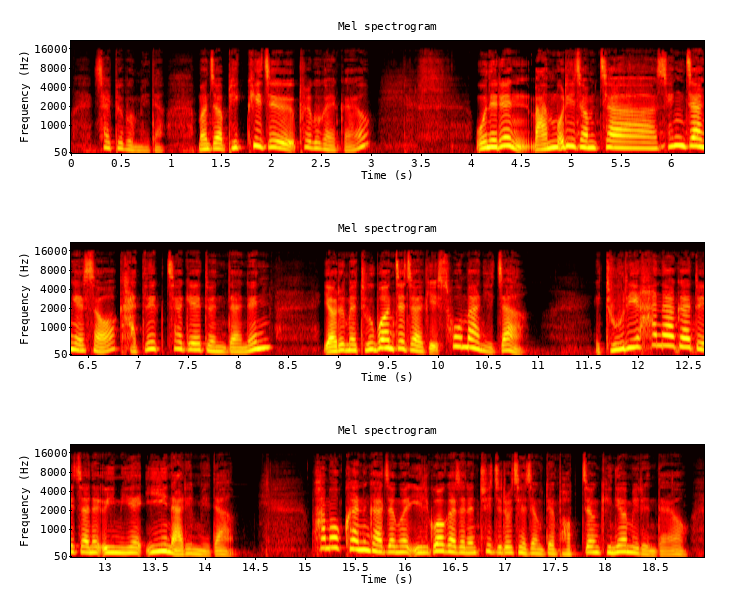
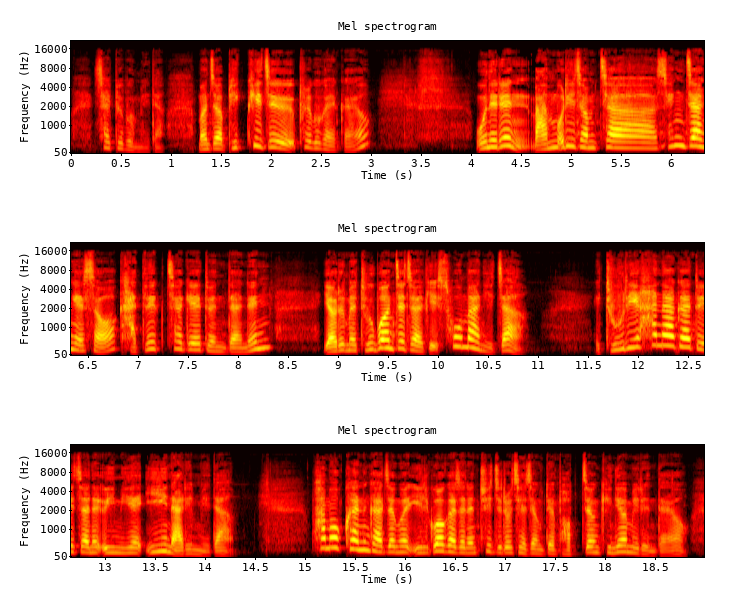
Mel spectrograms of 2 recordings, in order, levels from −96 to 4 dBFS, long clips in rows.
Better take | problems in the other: first | thin; somewhat; fading below 600 Hz

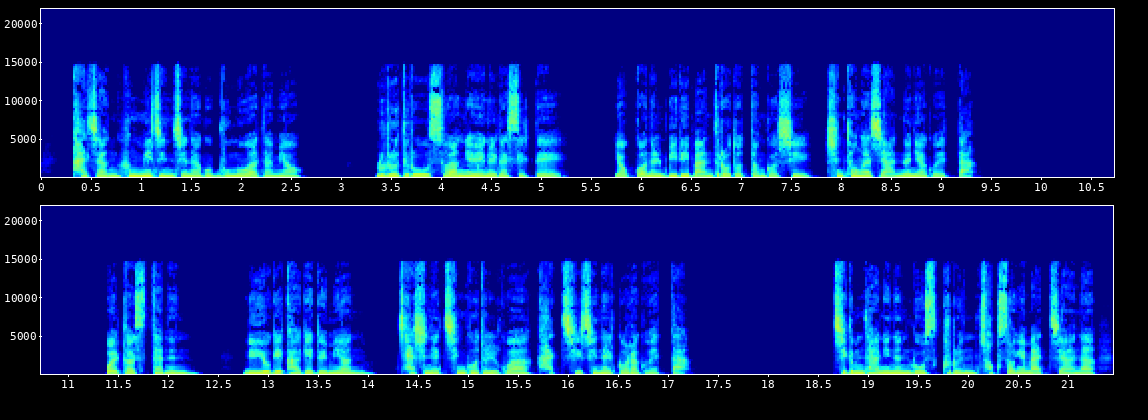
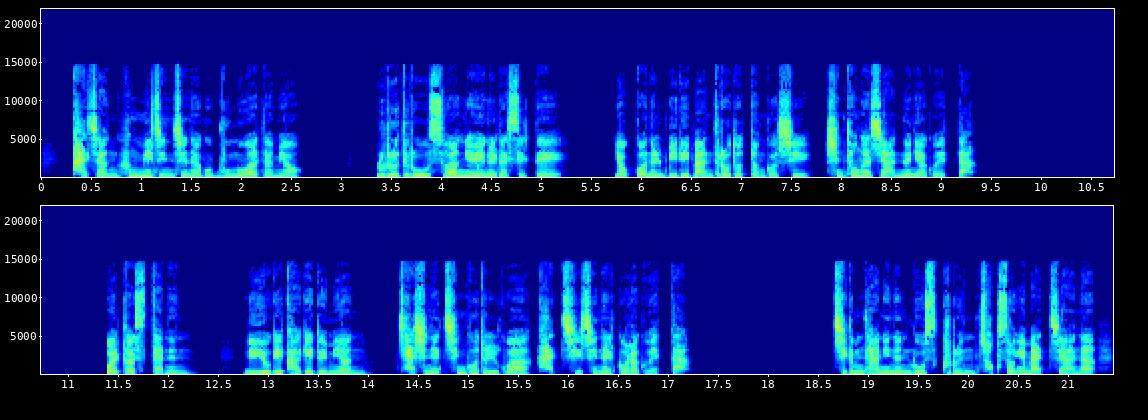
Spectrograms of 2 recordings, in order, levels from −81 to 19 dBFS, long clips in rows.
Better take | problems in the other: first | thin; somewhat; fading below 400 Hz

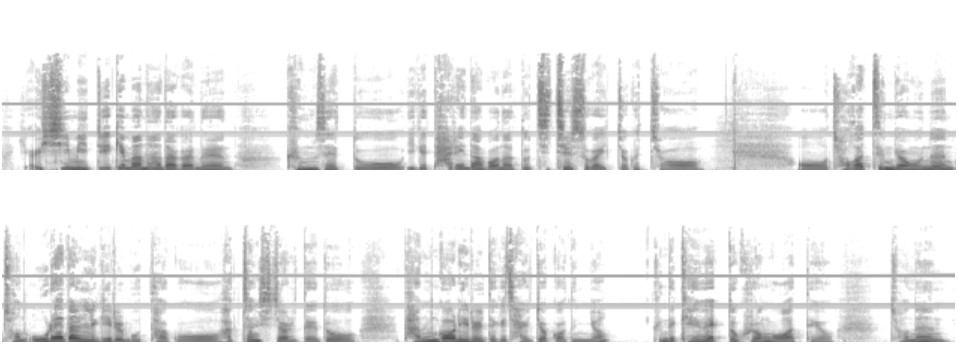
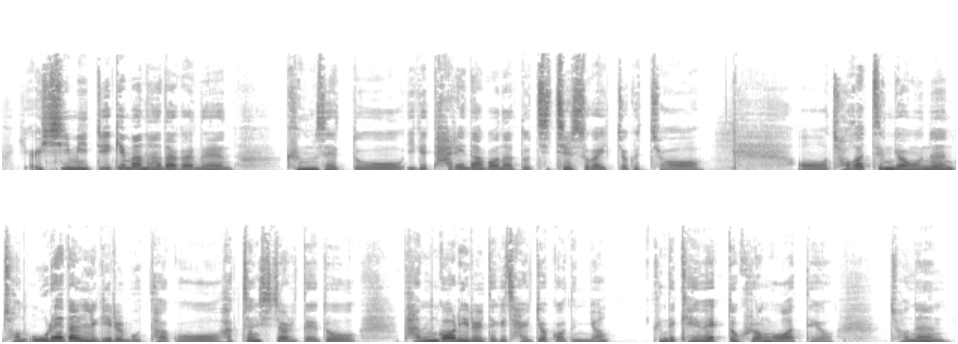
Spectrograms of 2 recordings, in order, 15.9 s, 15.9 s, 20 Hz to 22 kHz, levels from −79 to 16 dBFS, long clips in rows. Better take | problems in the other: second | high-pitched whine; noticeable; throughout; 8.5 kHz, 20 dB below the speech

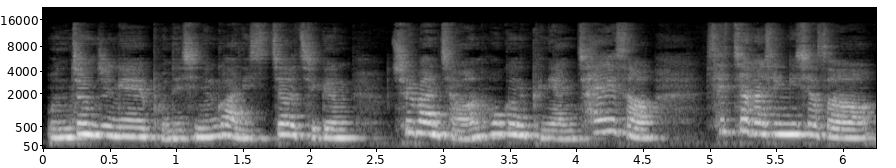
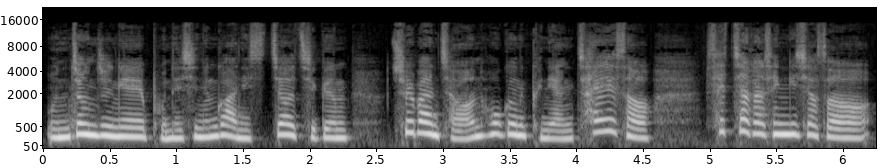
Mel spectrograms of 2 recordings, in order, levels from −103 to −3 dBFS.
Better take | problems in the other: second | off-mic speech; somewhat distant // room echo; very slight; dies away in 0.3 s

